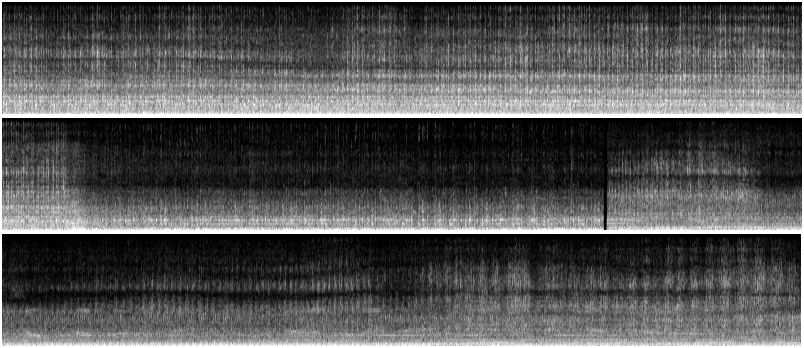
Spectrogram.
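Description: Antique tractor engines in a tractor pull: one tractor's engine runs hard pulling the weight sled, then eases off about eleven seconds in. Later another antique tractor's engine revs up with a rising pitch and holds steady.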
